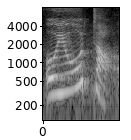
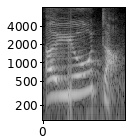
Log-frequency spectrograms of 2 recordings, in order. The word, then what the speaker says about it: iota: I pronounce as Oyota. Okay, it's not Oyota. It is Iota.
